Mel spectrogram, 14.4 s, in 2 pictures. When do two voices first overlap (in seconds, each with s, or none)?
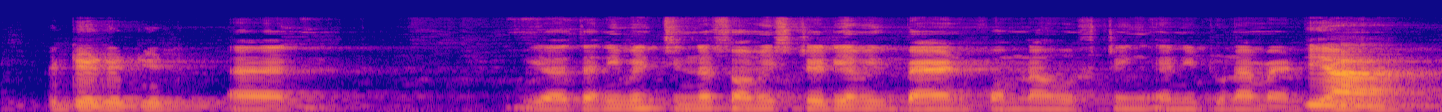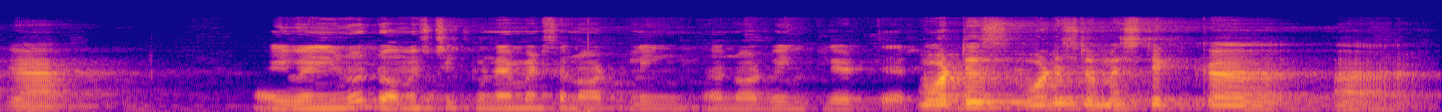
none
